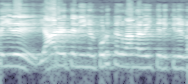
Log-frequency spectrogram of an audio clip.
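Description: A man speaking in a continuous lecture, his voice drawn out in places with long held pitches.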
